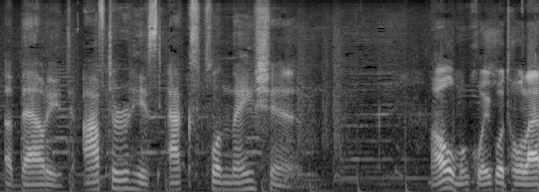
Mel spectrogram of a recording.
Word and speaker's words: explanation: 那么大家注意一下，它的动词跟名词的这个发音还是有区别的。动词呢是 explain，而名词呢是 explanation。那么在开头的那个 e 的发音是不一样的，explanation 和 explain。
